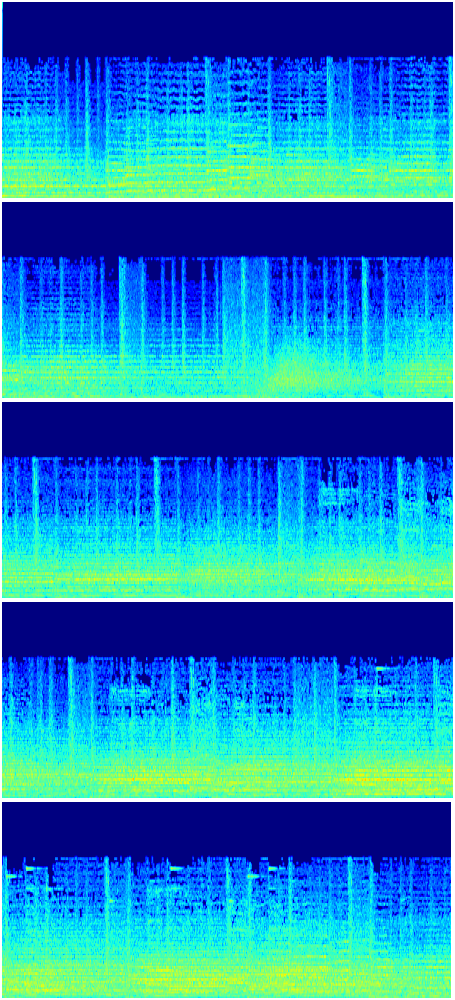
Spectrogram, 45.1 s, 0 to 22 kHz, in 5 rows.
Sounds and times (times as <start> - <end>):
Theme music: 0.0 - 45.0.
